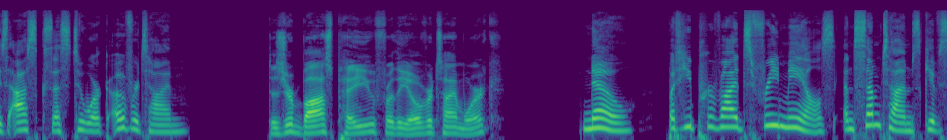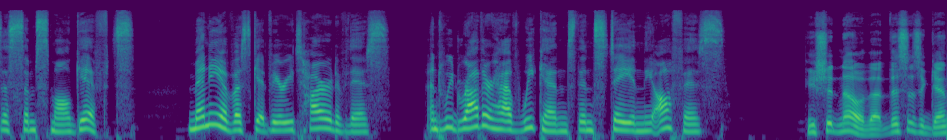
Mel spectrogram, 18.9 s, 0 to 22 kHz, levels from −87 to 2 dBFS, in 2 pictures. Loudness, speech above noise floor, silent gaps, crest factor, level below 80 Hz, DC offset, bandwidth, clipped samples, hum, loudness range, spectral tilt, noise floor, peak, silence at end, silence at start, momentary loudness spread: -25 LUFS; 56 dB; 1.91-2.67 s, 5.05-5.79 s, 6.53-6.67 s, 13.39-13.71 s; 20 dB; -52 dBFS; under 0.1%; 17 kHz; under 0.1%; none; 3 LU; -4.5 dB/octave; -80 dBFS; -4 dBFS; 0 s; 0 s; 12 LU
